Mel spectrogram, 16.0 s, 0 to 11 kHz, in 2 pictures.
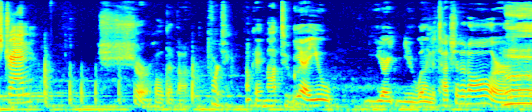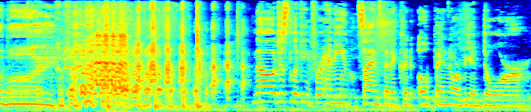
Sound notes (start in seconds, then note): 8.8 laughter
